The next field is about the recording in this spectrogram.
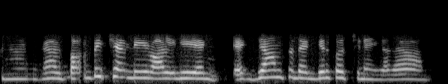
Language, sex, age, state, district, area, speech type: Telugu, female, 60+, Andhra Pradesh, N T Rama Rao, urban, conversation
